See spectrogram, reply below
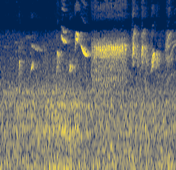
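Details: Grey-crowned goldfinch from Khujand giving soft, high chirps that build into a thin, sustained tinkling trill, partly masked by low background noise.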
